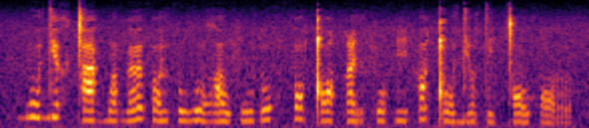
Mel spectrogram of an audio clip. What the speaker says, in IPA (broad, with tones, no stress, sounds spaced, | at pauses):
b o˦ dʲ œ˦ x ǀ a˨ ɡ b ʌ˨ ɡ œ˨˦ θ ɔ˨ lʲ θ u˨ ð u˦˨ ʁ ʌ˨ u̯ f w u˨ ɗ o˦ x θ ɔ˦ ǃ ɔ˨ q i˨ r f o˨ x i˨ h ʌ˦ ǃ o˨ dʲ o˨ t i˨ ǀ ɔ˨ u̯ x ɔ˨ r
